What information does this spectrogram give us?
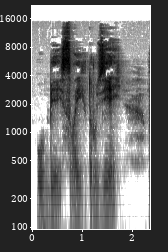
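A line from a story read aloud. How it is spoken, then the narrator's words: Barely audible whisper. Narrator (Russian): еле слышно прошептал ему на ухо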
